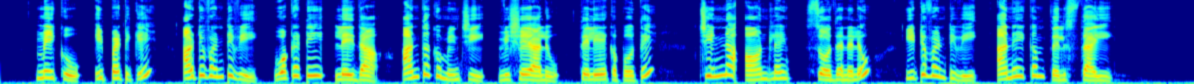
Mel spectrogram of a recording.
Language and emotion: Telugu, neutral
